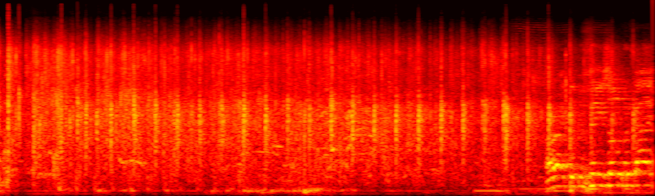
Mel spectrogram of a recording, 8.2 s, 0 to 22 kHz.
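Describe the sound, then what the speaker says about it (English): A crowd at an 80th birthday party claps in sustained applause, with a voice speaking over the clapping near the end. "round of applause for this wonderful man"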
